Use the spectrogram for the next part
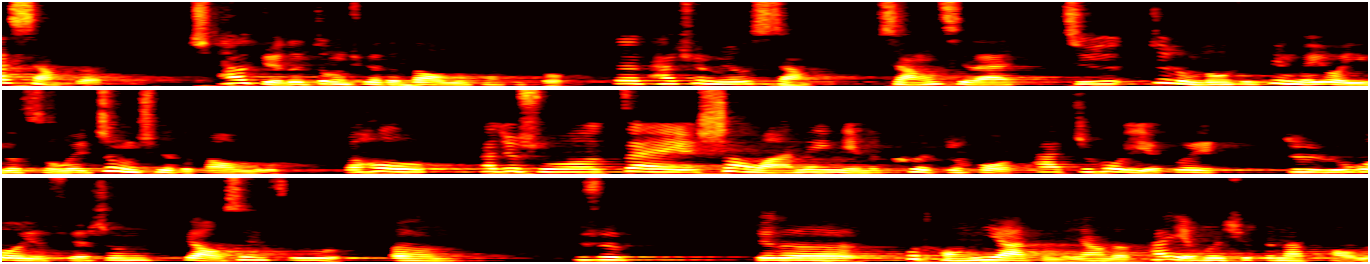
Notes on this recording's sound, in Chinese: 由于现场环境影响，本次录音音质会有所下降，请大家见谅。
